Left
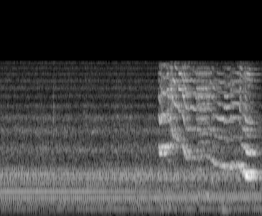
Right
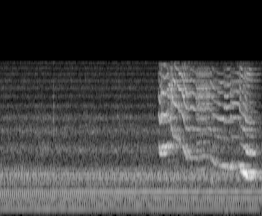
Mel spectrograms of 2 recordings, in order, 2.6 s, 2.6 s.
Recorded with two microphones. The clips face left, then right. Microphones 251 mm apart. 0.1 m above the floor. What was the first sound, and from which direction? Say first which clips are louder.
A cupboard door: right 1 dB; 60° left (ahead or behind).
